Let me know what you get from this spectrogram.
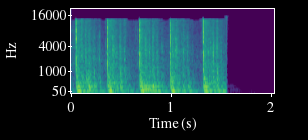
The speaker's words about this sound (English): Trash can banging. Oh, okay.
